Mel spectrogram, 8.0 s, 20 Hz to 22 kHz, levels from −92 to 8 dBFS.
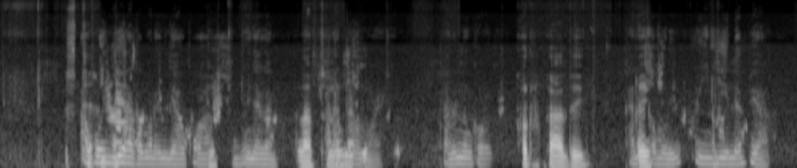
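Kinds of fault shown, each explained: Echo leak: A delayed copy of the speech trails the talker by 190 ms, at 0.99 to 1.37 s, 1.9 to 3.57 s, 6.46 to 6.58 s and 7.18 to 7.27 s. It is strongest in the first burst, only a few dB under the direct speech, and faint elsewhere, down to about 30 dB below. The likely cause is a speakerphone on the far side whose echo canceller let part of the loudspeaker sound back into its microphone.
Speech suppressed in double talk: The talker's level sinks while the other side is speaking, dropping by roughly 30 dB across about two seconds between 1.01 and 4.04 s. It dips again, more mildly, at 4.86 to 5.22 s, then deeply again at 6.58 to 7.52 s. The likely cause is an echo canceller that could not separate its local talker from the loudspeaker echo during overlapping speech and turned both down together.
Background gated by the echo canceller: Near the very end, between 7.8 and 7.92 s, the room sound briefly dips by about 7 dB for roughly a tenth of a second, then comes back. 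This happens because the echo canceller clamped the microphone hard while the loudspeaker was playing. That takes the ambient noise down with it until the canceller releases its hold on the signal.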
